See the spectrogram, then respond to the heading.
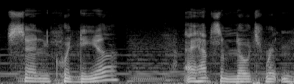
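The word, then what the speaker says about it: Cinquedea: weapons and we picked up this is actually pronounced sin Quinn dia I have some notes written down for the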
